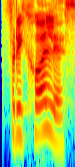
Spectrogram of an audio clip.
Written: frijoles

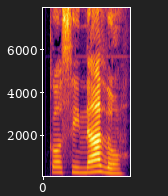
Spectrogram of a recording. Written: cocinado

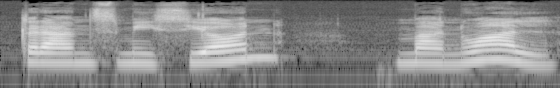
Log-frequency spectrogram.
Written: transmision manual

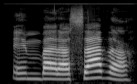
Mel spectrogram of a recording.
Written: embarazada

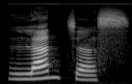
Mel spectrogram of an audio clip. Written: lanchas

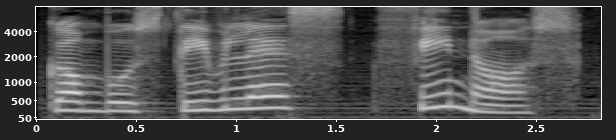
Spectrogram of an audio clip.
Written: combustibles finos

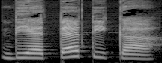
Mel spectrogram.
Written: dietetica

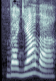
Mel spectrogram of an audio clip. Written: danada

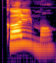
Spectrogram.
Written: colmo

